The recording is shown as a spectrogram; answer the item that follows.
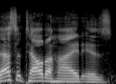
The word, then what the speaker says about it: acetaldehyde: One thing about this that actually is one of the better benefits of it is it keeps the blood concentration of acetaldehyde. I believe is how you say it. Keeps it extremely low. And it's acetaldehyde.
